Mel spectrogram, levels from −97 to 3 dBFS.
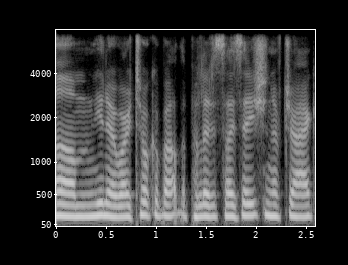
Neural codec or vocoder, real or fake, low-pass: none; real; 7.2 kHz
